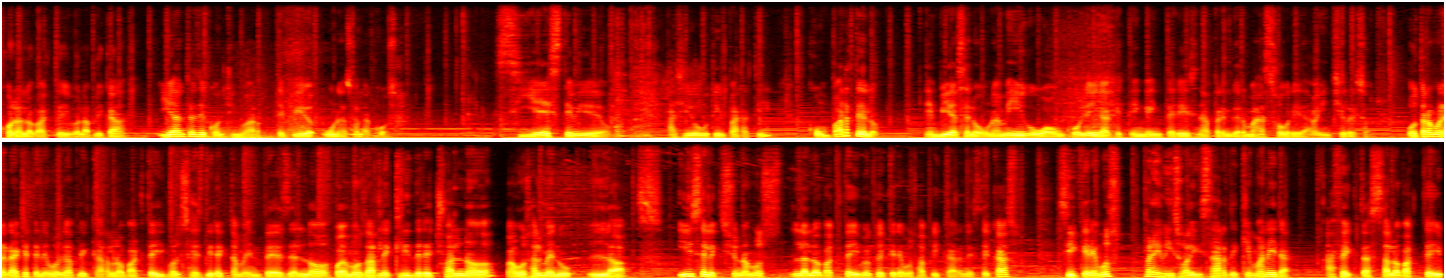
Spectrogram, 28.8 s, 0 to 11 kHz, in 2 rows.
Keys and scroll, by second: 14.0 ctrl+Home.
